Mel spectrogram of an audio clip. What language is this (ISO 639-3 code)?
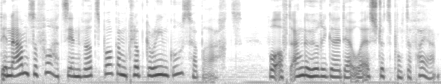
deu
